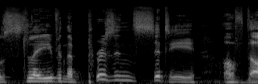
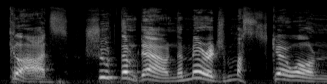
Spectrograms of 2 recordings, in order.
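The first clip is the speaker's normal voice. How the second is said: loud, higher barked orders; furious command; 6 semitones higher, 8 dB louder than usual. Acted. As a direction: order the guards to fire. Tyrant orders guards.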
